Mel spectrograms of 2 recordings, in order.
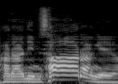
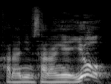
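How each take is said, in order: First: The stress is on the fourth syllable. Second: The stress is on the seventh syllable.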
